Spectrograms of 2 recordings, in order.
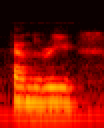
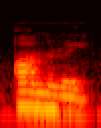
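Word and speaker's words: Henri: this problem was unrefiled please pay attention that it is written with the age in the beginning but he was french that's why we have to pronounce it not as henry but as henry henry fire angry fired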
